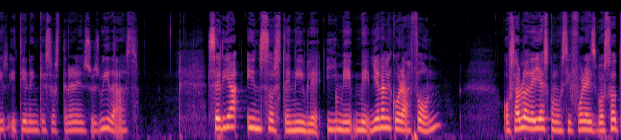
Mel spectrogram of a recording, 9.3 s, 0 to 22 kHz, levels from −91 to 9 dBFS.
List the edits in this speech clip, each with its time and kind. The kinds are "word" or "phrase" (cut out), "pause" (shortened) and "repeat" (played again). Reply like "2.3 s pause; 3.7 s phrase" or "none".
5.0 s phrase; 5.5 s word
